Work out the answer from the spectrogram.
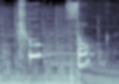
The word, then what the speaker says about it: Chuseok: I had arrived during Chuseok. Pronounced Choo-seok. Two syllables that carry 2,000 years of meaning.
